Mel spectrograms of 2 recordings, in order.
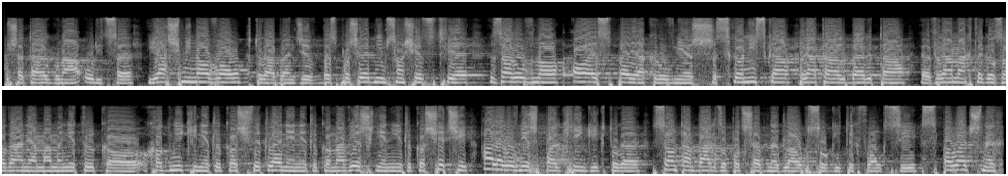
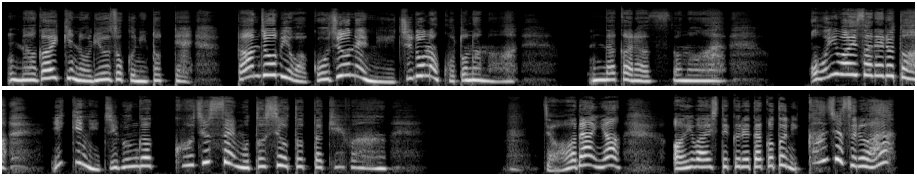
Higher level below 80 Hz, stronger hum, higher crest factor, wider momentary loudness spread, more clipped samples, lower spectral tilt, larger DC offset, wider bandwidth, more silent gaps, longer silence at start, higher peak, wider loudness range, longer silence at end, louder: first, -32 dBFS vs -60 dBFS; neither; second, 10 dB vs 16 dB; second, 3 LU vs 12 LU; neither; about the same, -4 dB/octave vs -3.5 dB/octave; neither; second, 10.5 kHz vs 16.5 kHz; second, none vs 2.23-2.33 s, 5.61-5.84 s, 7.73-8.01 s, 13.43-14.08 s; about the same, 0 s vs 0.05 s; second, -6 dBFS vs 0 dBFS; about the same, 1 LU vs 3 LU; second, 0 s vs 0.2 s; about the same, -16 LUFS vs -15 LUFS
